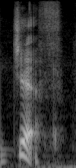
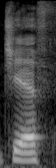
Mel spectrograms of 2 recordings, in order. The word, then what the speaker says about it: GIF: do so using a GIF. And before you get all internet crazy on me, it's actually supposed to be pronounced GIF, not GIF, from the mouth of the creator himself.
